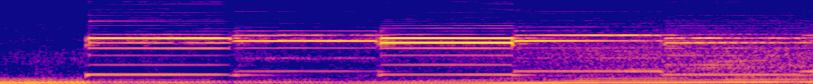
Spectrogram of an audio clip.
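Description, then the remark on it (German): An ambulance siren wails in alternating two-tone blasts, switching pitch roughly every second, loud and steady over a low rumble of road traffic, with no one speaking. “Seit dem Fieberkrampf unseres Sohnes höre ich diesen Sound nochmal ganz anders.”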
